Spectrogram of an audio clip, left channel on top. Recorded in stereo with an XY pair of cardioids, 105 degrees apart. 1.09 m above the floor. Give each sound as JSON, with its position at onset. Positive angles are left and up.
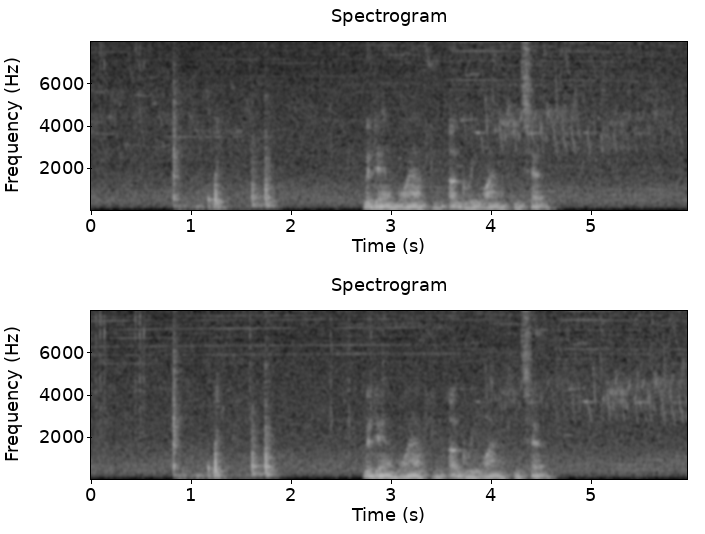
{"t": 0.8, "sound": "a toilet flushing", "azimuth_deg": -25, "distance_m": 0.9}
{"t": 2.7, "sound": "a man speaking", "azimuth_deg": 15, "distance_m": 3.0}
